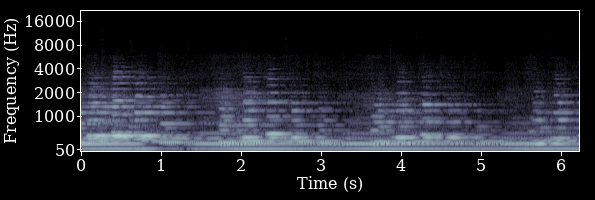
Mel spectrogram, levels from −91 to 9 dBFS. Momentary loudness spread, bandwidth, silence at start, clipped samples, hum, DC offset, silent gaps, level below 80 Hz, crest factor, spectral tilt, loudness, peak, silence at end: 12 LU; 5.2 kHz; 0 s; under 0.1%; none; under 0.1%; none; -38 dBFS; 16 dB; -9.5 dB/octave; -28 LUFS; -12 dBFS; 0 s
